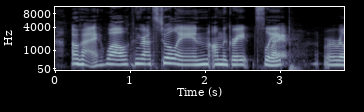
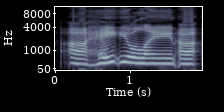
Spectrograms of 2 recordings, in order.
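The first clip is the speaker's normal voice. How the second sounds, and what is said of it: Put-on drawl. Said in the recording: “See, my drawl just came.”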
